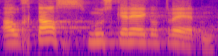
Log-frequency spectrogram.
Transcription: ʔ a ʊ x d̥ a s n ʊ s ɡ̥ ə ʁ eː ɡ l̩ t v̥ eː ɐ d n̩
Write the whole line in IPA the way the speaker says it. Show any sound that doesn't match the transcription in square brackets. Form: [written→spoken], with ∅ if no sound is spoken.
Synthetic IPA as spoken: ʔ a ʊ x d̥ a s [n→m] ʊ s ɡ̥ ə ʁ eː ɡ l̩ t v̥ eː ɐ d n̩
